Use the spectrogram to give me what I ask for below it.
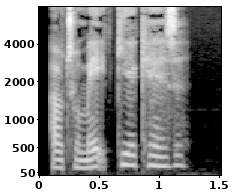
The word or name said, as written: automatgearkasse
